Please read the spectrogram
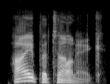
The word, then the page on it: hypertonic: British English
